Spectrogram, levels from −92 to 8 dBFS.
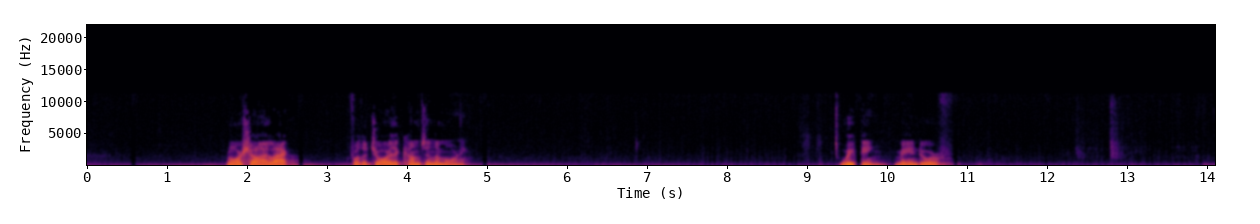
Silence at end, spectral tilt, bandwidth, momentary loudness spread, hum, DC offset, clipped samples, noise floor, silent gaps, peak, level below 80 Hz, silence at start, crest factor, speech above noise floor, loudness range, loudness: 3.3 s; -8.5 dB/octave; 10.5 kHz; 23 LU; none; under 0.1%; under 0.1%; -63 dBFS; none; -8 dBFS; -50 dBFS; 1.75 s; 24 dB; 37 dB; 8 LU; -28 LUFS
